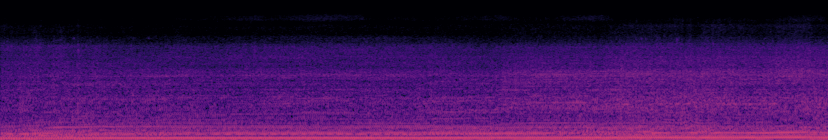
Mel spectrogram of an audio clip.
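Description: Side-by-side UTV engine running in a steady low drone at slow trail speed, with faint rattle from the rocky track.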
